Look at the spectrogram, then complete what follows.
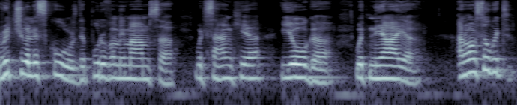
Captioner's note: hindi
